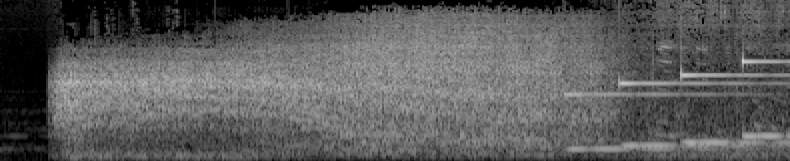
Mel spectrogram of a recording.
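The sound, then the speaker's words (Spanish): Airliner landing at London Gatwick airport: a loud, broad roar starts abruptly and holds steady, with several high, steady whining tones rising out of it toward the end. “Pues acabo de aterrizar en Londres, en el aeropuerto de Gatwick”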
